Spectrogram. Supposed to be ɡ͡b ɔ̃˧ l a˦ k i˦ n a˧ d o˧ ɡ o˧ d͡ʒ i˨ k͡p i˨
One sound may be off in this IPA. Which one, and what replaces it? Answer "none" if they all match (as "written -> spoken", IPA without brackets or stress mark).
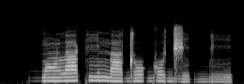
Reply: k͡p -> ɡ͡b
